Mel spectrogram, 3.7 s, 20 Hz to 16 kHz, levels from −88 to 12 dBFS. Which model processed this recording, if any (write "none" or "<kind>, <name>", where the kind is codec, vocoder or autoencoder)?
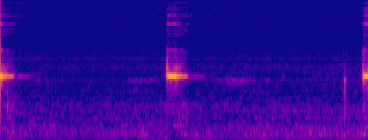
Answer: autoencoder, DAC-VAE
